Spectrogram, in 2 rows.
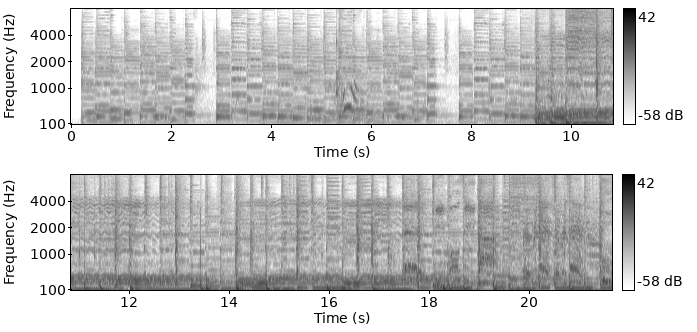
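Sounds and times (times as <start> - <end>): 
cha cha cha music: 4.7 - 7.7, 8.4 - 21.6.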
